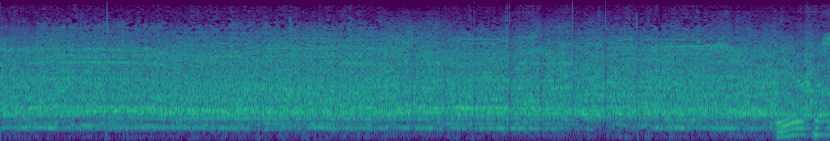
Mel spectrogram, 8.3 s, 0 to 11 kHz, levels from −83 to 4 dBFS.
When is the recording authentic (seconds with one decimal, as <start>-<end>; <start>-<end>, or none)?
0.0-3.8; 4.6-5.0; 6.1-7.1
